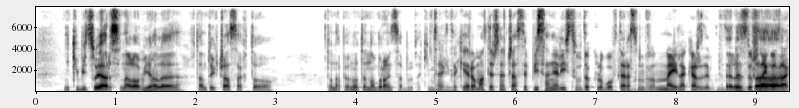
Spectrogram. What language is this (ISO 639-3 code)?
pol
